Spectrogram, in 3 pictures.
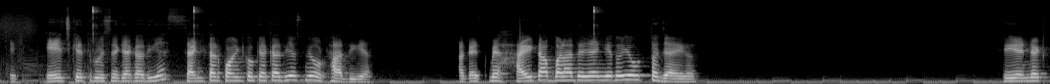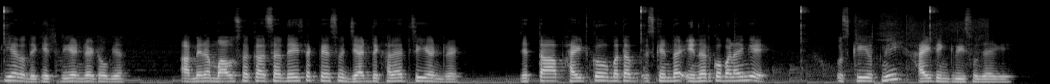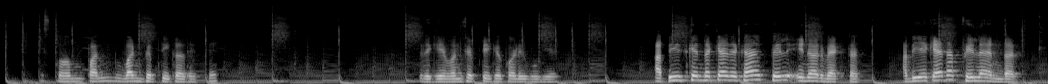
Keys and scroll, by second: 8.4 BackSpace, 15.9 space, 20.9 BackSpace, 21.6 KP_5, 22.3 BackSpace, 23.4 KP_1, 23.9 KP_5.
